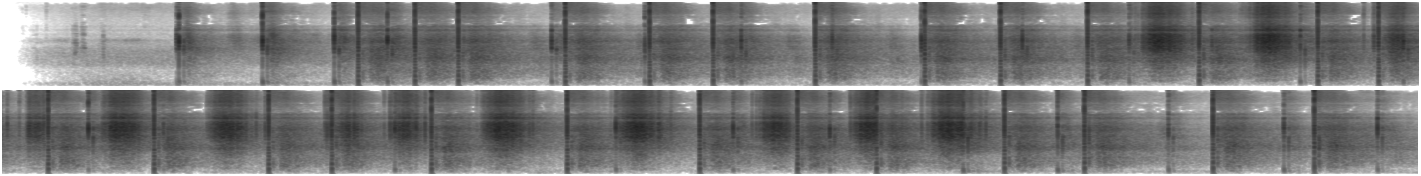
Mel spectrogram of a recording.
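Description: Hallmark 'The Bully' multi-shot firework cake: a short quiet hiss from the lit fuse, then the cake firing shot after shot, about one and a half a second, each a sharp report with a short noisy tail.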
